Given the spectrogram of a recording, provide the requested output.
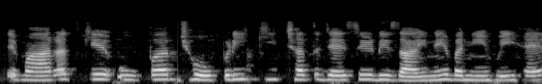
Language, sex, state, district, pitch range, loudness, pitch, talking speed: Hindi, male, Bihar, Jahanabad, 205-230 Hz, -17 LUFS, 215 Hz, 120 wpm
